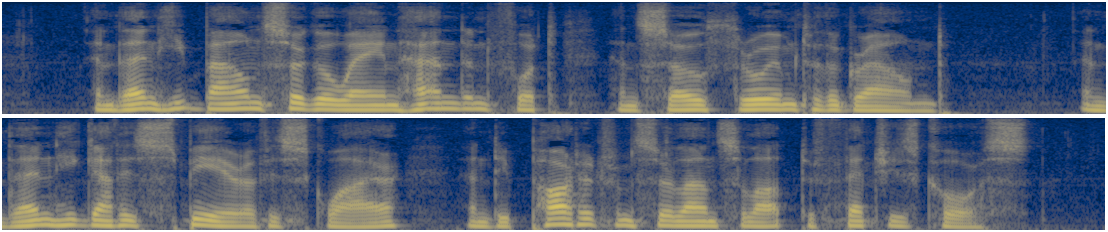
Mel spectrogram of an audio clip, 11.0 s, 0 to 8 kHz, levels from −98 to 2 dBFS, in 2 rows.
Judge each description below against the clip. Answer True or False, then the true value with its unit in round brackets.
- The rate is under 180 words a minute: False (185 wpm)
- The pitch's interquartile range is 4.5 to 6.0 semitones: False (3.2 semitones)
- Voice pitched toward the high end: False (125 Hz)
